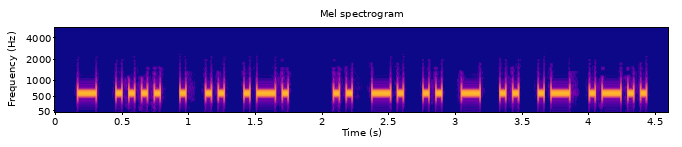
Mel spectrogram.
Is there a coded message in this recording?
Yes: Morse code from 0.2 to 4.4 s, heard as a keyed tone, about 25 wpm, 600 Hz. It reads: THEIR INITIAL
